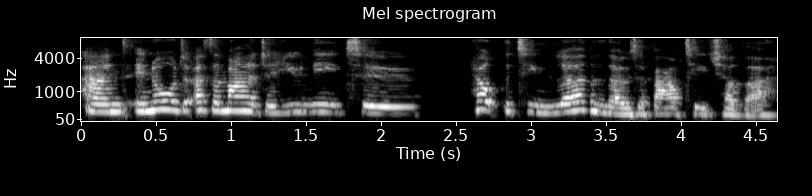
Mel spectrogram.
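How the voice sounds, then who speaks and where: A woman's high-pitched voice at a fairly quick pace, with very wide pitch swings. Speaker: medtech business leader. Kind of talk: interview. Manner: calm.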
